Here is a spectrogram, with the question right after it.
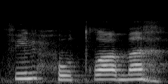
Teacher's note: ہا کو وسط حلق سے ادا کریں گے اور طا کو پور پڑھیں گے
